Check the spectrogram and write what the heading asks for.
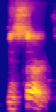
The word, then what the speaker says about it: dessert: I'd also like a dessert, but Dessert, con doble S. Con una S y la pronunciación desert es desierto. Esto es postre.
